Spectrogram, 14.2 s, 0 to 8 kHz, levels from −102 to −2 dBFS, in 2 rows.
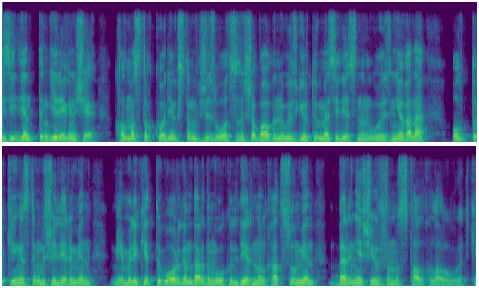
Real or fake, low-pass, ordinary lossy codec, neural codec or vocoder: fake; 7.2 kHz; none; codec, 16 kHz, 4.8 kbps, FACodec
